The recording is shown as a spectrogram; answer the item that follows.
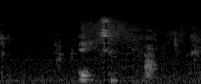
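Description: Quiet pause in a lecture: a brief mumbled word and faint marker strokes on a whiteboard.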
